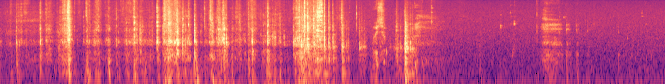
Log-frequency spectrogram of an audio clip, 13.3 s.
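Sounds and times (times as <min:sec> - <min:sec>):
gift box opening: 0:00.0 - 0:07.4.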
